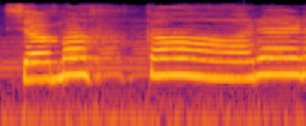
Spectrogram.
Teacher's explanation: ವಿಸರ್ಗ ಇಲ್ಲಿ ಅರ್ಧ ಖ ರೀತಿ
